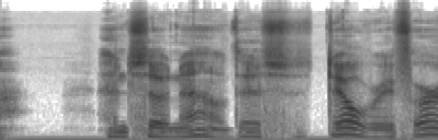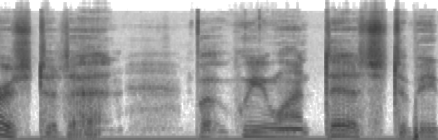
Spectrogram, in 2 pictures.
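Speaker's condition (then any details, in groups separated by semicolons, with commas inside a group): ALS; abnormally slow voice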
